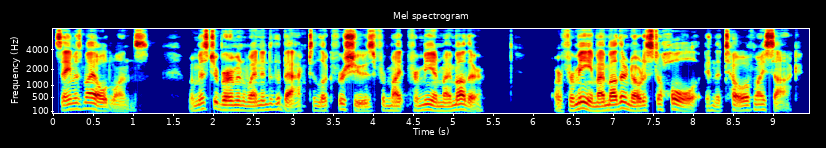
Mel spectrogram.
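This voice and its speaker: A man's voice: medium pitch, fairly quick, gravelly, dry recording, studio quality. A man reading a children's book aloud in a first-person storytelling voice. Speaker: reader.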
